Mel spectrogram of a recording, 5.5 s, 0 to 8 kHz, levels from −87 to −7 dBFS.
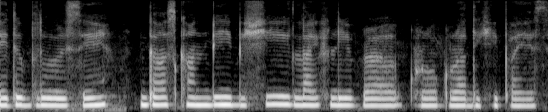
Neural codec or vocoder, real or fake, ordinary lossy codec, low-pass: codec, 16 kHz, 4 kbps, FreqCodec, larger model; fake; none; none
